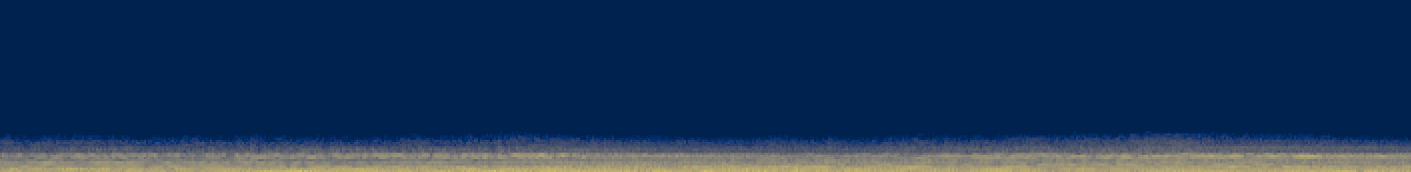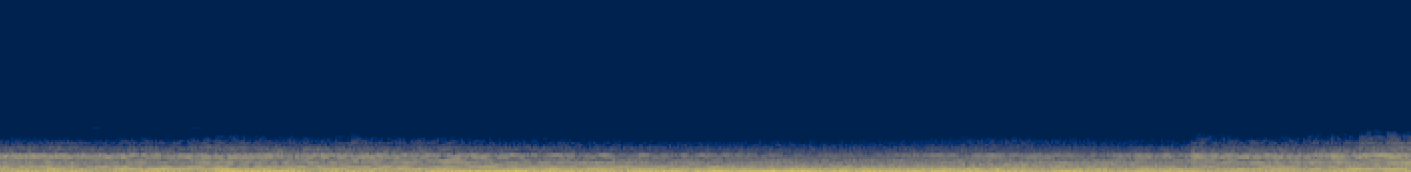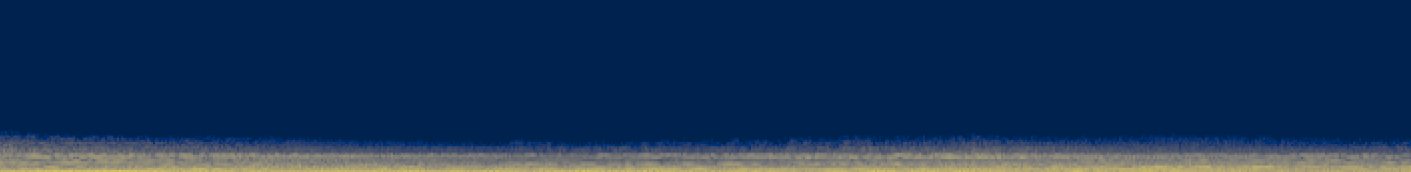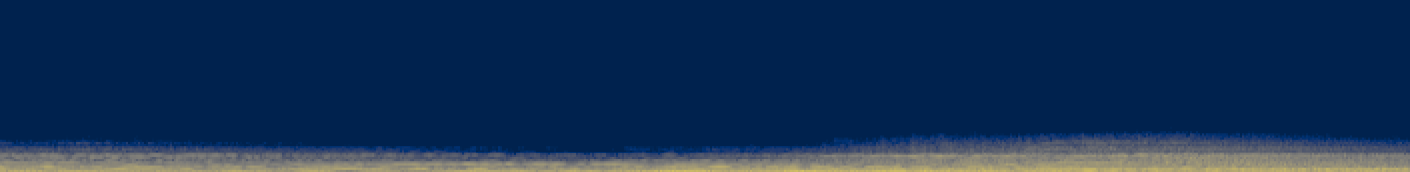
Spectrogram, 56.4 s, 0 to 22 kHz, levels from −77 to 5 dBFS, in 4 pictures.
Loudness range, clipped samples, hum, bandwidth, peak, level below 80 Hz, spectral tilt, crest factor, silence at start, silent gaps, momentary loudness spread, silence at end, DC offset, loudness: 4 LU; under 0.1%; none; 4.3 kHz; -2 dBFS; -26 dBFS; -11.5 dB/octave; 16 dB; 0 s; none; 5 LU; 0 s; 0.1%; -18 LUFS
